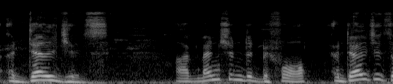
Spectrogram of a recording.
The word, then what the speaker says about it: adelgids: Again, while I'm here, I just noticed that there are adelgids on this pine.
